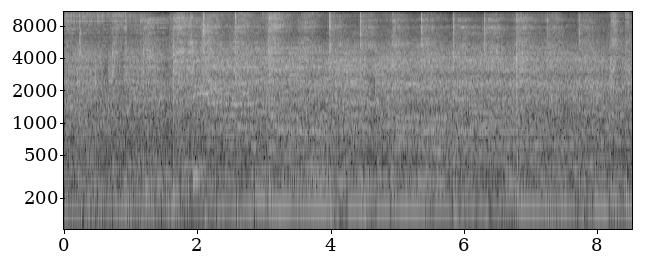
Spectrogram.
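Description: Electric bass guitar played live through a stadium sound system, holding a low note that breaks off and restarts in a rhythm.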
